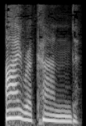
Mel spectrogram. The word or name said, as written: iracund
